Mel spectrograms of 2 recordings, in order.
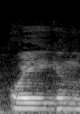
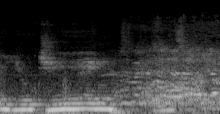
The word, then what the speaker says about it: Eugen: The pronunciation is a bit different because it's German. The English take our stuff and they change it. Yeah, like they make Michael to Michael. They change Eugen to Eugene, which I don't like at all.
